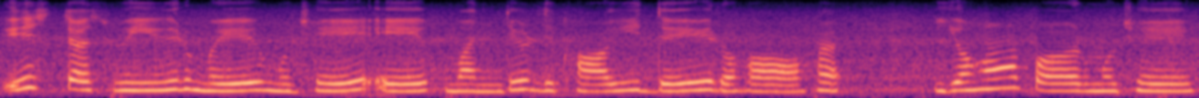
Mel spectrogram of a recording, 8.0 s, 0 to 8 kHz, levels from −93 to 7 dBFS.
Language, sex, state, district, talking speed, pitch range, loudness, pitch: Hindi, female, Madhya Pradesh, Katni, 95 wpm, 220-250 Hz, -12 LUFS, 230 Hz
